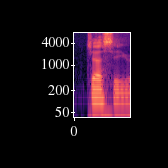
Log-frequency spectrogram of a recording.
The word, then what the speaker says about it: Jussie: No worries. Jussie, right? J-U-S-S-I-E.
